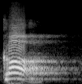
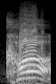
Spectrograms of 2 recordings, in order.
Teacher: क अल्प प्राण है, ख जोर से आ रहा है तो डबल हवा निकल रही है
